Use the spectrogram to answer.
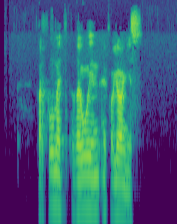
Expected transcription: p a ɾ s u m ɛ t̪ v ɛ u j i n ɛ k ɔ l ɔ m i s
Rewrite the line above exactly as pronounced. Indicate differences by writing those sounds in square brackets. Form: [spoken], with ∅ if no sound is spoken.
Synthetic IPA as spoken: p a ɾ [f] u m ɛ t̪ [ð] ɛ u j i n ɛ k ɔ l ɔ [ɲ] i s

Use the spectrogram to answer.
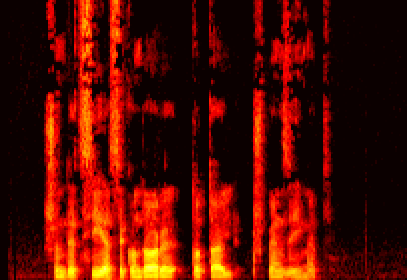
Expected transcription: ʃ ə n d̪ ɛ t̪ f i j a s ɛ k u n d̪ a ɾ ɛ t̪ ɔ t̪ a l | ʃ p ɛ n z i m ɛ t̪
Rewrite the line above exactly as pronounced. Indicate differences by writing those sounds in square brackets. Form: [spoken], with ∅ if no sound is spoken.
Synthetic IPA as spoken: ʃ ə n d̪ ɛ t̪ [s] i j a s ɛ k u n d̪ a ɾ ɛ t̪ ɔ t̪ a l | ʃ p ɛ n z i m ɛ t̪

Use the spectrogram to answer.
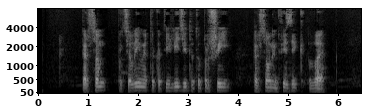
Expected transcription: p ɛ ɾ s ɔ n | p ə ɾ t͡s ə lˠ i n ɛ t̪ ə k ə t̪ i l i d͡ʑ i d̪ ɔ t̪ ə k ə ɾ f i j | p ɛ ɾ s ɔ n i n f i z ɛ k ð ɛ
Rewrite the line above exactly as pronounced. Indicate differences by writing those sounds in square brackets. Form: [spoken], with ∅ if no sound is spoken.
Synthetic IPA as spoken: p ɛ ɾ s ɔ n | p ə ɾ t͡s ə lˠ i [m] ɛ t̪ ə k ə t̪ i l i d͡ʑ i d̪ ɔ t̪ ə [p] ə ɾ [ʃ] i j | p ɛ ɾ s ɔ n i n f i z [i] k ð ɛ

